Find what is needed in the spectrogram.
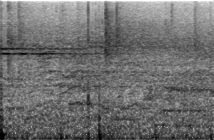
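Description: Steady background noise of an indoor volleyball arena during a pause between rallies, with a few light knocks, the clearest about a second in.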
